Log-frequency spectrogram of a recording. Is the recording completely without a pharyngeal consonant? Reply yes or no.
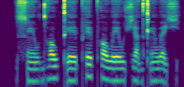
yes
